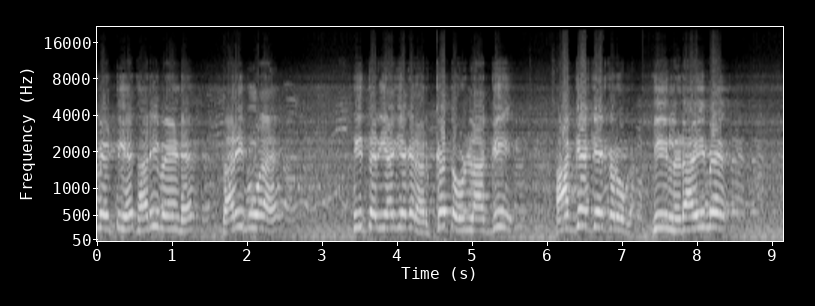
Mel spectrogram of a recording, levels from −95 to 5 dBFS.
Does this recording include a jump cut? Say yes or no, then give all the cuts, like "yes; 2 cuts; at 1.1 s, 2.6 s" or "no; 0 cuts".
yes; 1 cut; at 7.2 s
